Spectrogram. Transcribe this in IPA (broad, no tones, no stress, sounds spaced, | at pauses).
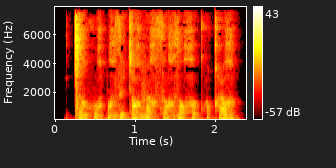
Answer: ǀ ɪ ʁ xʷ ɑ ʁ p ə ʁ z ɪ c ɑ ʁ v æ ʁ s ʌ ʁ z ɔ χ ʌ kʷʰ ɪ qʰ ɪ ʁ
